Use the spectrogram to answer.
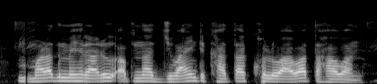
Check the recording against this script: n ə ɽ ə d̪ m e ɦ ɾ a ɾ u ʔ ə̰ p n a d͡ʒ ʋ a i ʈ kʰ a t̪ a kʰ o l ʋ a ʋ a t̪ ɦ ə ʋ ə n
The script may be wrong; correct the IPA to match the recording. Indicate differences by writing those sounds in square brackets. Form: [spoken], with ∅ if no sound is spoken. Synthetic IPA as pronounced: [m] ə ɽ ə d̪ m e ɦ ɾ a ɾ u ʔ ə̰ p n a d͡ʒ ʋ a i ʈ kʰ a t̪ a kʰ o l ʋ a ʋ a t̪ ɦ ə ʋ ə n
